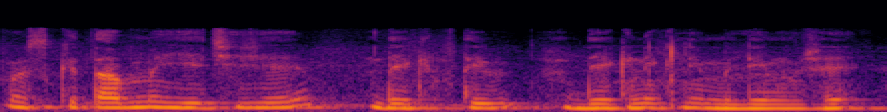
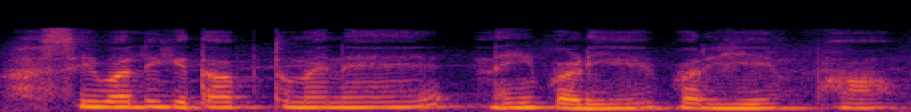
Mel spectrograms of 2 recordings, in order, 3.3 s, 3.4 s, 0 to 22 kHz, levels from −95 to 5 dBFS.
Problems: background sounds at intervals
